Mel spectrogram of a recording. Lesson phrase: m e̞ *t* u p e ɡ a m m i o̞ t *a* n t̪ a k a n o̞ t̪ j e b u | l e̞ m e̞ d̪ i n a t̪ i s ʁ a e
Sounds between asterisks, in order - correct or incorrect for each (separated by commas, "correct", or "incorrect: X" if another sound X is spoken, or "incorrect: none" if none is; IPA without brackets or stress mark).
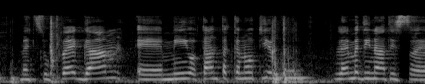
incorrect: t͡s, correct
